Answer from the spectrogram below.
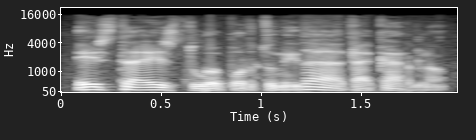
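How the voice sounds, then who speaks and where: A man's voice: deep voice, very animated, gravelly, exaggerated voice. A man reading as an urgent, anxious deity. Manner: hurried, urgent. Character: anxious male deity urging action.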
